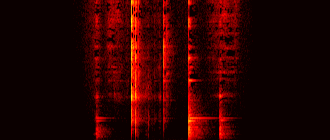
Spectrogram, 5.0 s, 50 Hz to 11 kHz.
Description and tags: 42/5000
Sound that makes a bottle when it opens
